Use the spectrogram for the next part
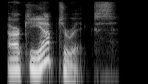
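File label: "archaeopteryx", British English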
